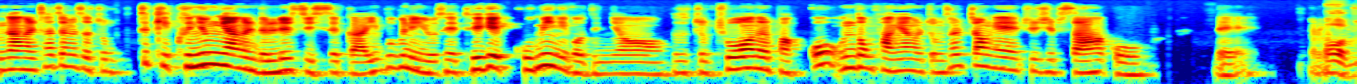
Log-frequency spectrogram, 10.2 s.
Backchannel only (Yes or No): No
